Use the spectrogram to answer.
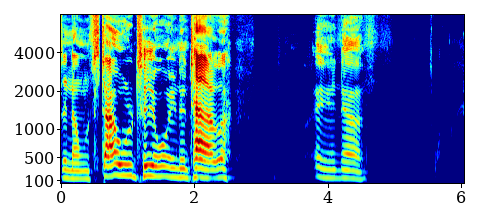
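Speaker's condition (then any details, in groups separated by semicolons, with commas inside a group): Cerebral palsy; diagnosed at about age two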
